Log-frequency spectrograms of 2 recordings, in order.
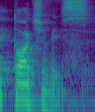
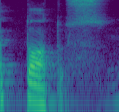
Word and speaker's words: TOTVS: sobre o que é Totvs na verdade a pronúncia correta é totus totus então vamos falar sobre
